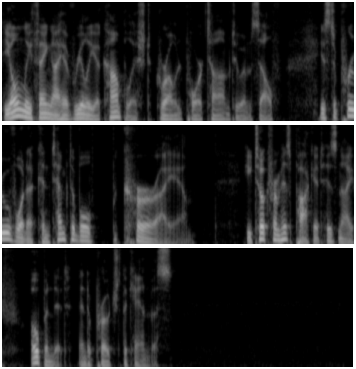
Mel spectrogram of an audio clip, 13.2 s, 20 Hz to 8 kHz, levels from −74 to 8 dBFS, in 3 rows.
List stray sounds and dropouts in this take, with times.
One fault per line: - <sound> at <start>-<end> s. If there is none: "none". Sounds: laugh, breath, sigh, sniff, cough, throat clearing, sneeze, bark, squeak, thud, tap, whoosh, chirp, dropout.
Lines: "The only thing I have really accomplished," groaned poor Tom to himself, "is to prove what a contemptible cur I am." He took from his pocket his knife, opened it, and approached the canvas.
none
